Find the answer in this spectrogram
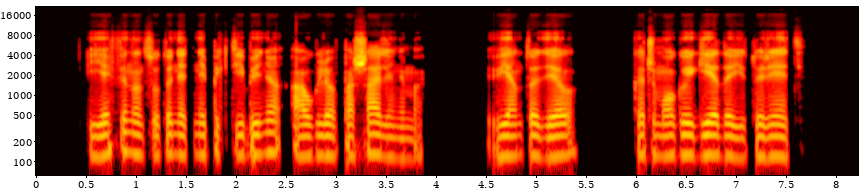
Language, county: Lithuanian, Šiauliai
